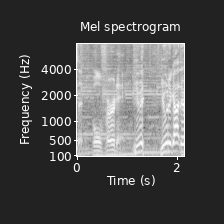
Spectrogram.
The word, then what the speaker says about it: Bulverde: name of this town written how would you pronounce it B Verde you you would have gotten it right well most people most people don't most people say like Bader or bedre I'm thinking from more of a Spanish point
